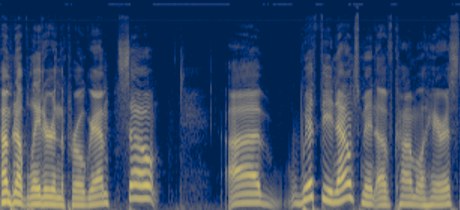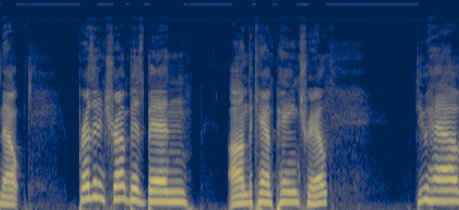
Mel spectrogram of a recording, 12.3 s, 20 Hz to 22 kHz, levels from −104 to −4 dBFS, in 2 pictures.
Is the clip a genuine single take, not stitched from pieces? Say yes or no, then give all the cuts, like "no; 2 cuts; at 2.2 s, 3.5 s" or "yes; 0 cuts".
no; 2 cuts; at 1.6 s, 10.4 s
